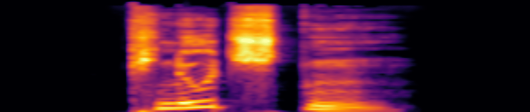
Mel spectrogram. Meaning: inflection of knutschen: 1. first/third-person plural preterite 2. first/third-person plural subjunctive II
- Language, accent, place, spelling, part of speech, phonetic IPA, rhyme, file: German, Germany, Berlin, knutschten, verb, [ˈknuːt͡ʃtn̩], -uːt͡ʃtn̩, De-knutschten.ogg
